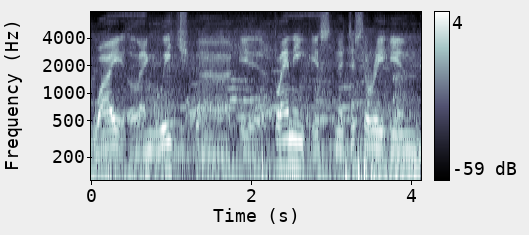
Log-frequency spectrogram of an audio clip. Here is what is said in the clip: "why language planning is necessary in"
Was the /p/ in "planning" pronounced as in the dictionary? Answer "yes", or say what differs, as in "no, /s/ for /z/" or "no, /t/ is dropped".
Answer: yes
